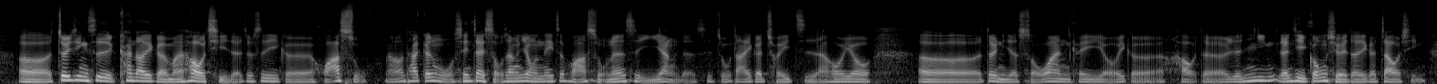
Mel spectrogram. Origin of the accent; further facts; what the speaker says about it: Macau; now in Taiwan; 因为我本身是澳门人啊。对，流浪在台湾现在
